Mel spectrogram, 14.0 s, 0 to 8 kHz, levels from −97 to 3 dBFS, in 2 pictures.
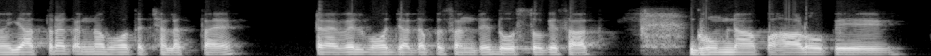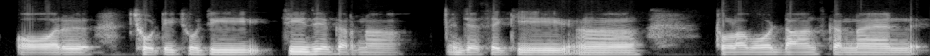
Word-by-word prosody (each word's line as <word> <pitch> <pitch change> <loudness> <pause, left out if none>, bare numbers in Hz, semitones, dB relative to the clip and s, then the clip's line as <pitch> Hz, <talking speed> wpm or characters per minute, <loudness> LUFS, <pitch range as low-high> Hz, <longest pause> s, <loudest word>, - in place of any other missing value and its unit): यात्रा 115 +4 +1
करना 125 0 -2
बहुत 120 0 -2
अच्छा - - -3
लगता - - -2
है, - - -1 0.6
ट्रैवल 120 +1 +1
बहुत 115 0 0
ज़्यादा 115 0 +1
पसंद 110 -1 -2
है - - +2
दोस्तों 105 0 +1
के 115 - +2
साथ, - - -1 0.7
घूमना 115 0 +2
पहाड़ो 110 0 +3
पे 110 - +4 0.8
और 105 0 +3 0.5
छोटी-छोटी 115 0 +1 0.5
चीज़ें 130 0 +4
करना 115 -2 -3 0.7
जैसे 110 -1 +1
की 110 - +3 0.3
अ, 105 0 +1 0.6
थोड़ा 115 +1 +3
बहुत 115 0 +2
डांस 115 0 -1
करना 110 0 0
एंड 110 0 -1
115 Hz, 125 wpm, -13 LUFS, 110-115 Hz, 0.8 s, पे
